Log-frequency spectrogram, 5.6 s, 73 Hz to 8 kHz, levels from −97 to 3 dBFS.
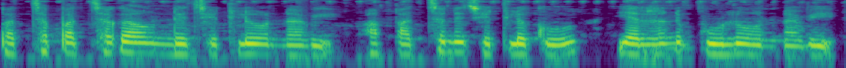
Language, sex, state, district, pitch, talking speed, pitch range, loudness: Telugu, female, Andhra Pradesh, Krishna, 200 Hz, 105 wpm, 190-225 Hz, -17 LUFS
